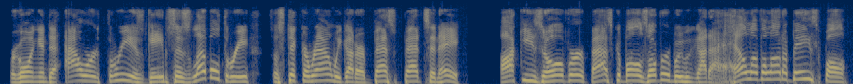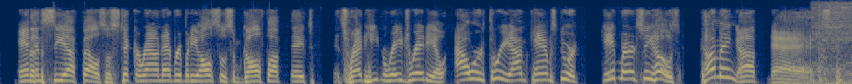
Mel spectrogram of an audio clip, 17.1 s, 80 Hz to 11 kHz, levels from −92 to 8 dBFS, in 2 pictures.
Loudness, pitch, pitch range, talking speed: -23 LUFS, 205 Hz, 185-230 Hz, 220 wpm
